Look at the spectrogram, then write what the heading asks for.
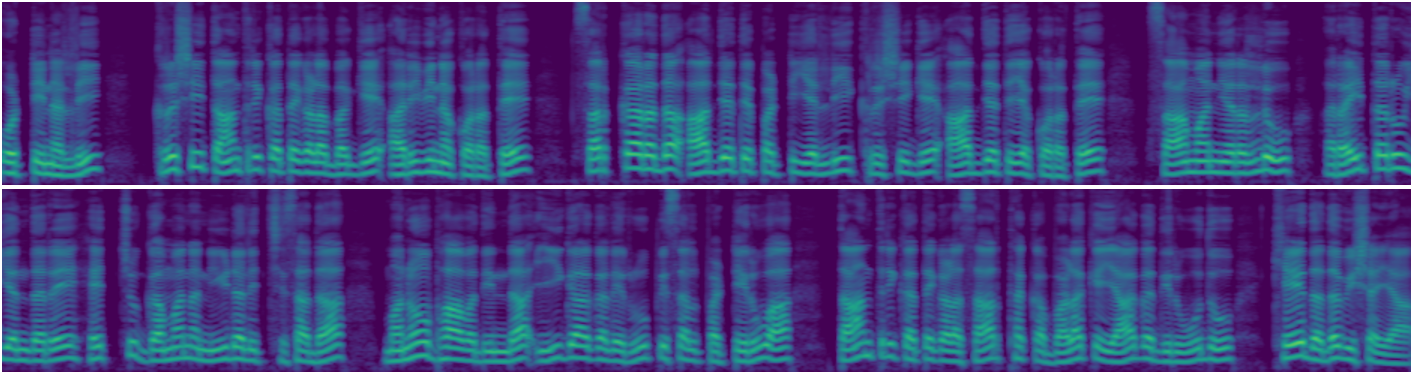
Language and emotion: Kannada, neutral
